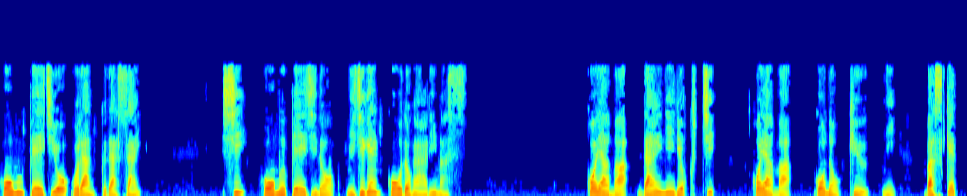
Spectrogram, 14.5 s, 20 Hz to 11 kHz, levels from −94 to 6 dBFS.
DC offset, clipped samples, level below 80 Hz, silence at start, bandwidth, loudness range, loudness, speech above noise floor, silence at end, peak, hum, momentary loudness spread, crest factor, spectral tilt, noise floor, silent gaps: under 0.1%; under 0.1%; -54 dBFS; 0.05 s; 7.6 kHz; 4 LU; -23 LUFS; 53 dB; 0.15 s; -4 dBFS; none; 11 LU; 20 dB; -5.5 dB/octave; -75 dBFS; none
